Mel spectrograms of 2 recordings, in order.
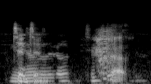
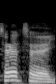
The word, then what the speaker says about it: Tintin: that Tintin well say Tintin then you non well it's pronounced tantan you Brit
